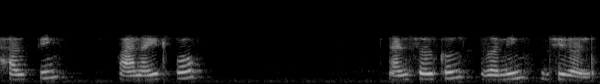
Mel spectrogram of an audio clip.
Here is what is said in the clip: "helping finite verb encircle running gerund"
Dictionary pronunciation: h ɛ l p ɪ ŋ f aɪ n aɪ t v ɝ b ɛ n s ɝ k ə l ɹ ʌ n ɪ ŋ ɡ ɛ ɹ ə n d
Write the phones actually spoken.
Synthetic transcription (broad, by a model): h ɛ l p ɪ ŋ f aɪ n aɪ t p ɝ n ɛ n s ɝ k ə l ɹ ʌ n ɪ ŋ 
